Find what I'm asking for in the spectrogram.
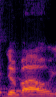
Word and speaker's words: Davao: I think it's Davao, is that how you pronounce it? – D-A-V-A? Yes, Davao, yes.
